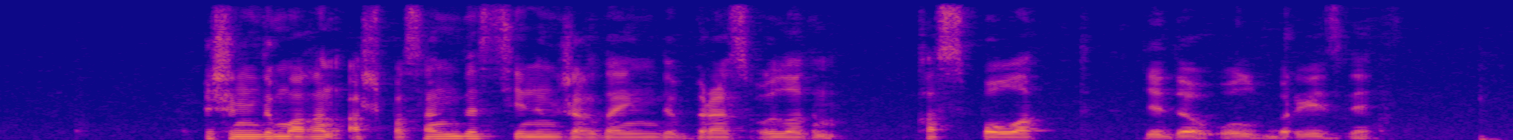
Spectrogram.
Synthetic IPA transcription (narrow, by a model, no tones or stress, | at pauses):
ɪʃɪŋd̪ɪmɑʁɑnɑ̰ʃpɑsɑɴd̪ɑse̞nɪŋʒɑʁd̪ɑjəŋd̪əbɪɾɑzwo̞jlˠɑd̪əm | qʰɑsbo̞lˠɑt̪ | d̪̥e̞d̪ɪ̰wo̰lˠbɪɾkʲʰe̞zd̪e̞̰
